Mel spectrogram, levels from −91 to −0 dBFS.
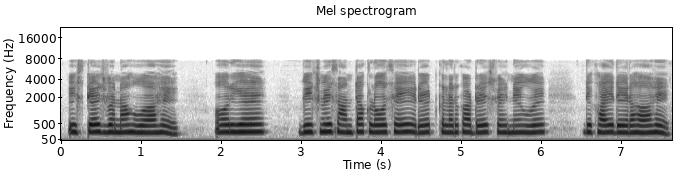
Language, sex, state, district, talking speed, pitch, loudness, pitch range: Hindi, female, Rajasthan, Jaipur, 165 wpm, 230 Hz, -14 LUFS, 220-235 Hz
